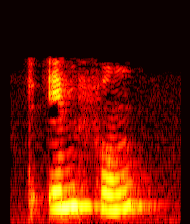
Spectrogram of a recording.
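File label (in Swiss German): "impfung", Alsatian; medecine; vaccination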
